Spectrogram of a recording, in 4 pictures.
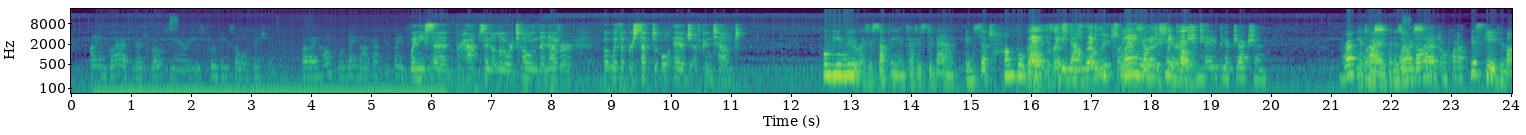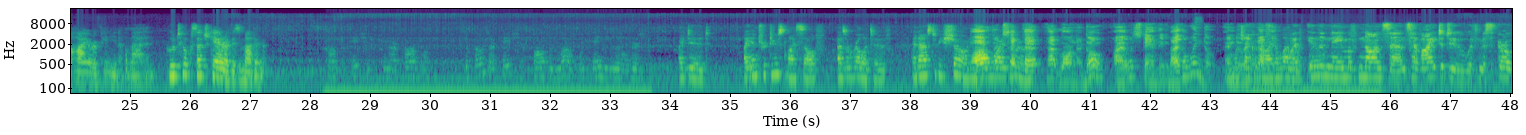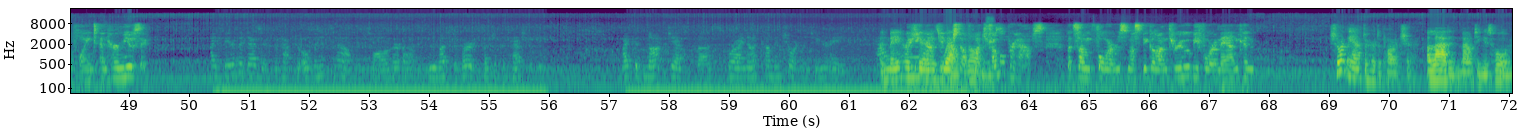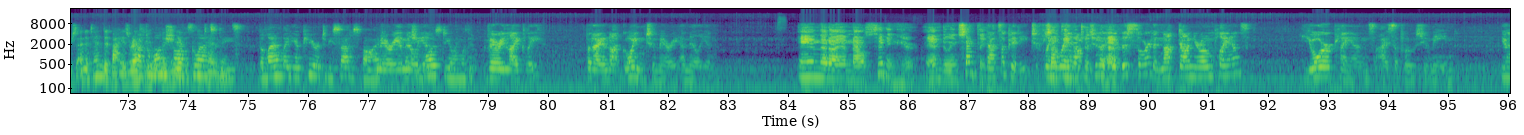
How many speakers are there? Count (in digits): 5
